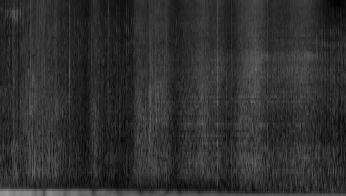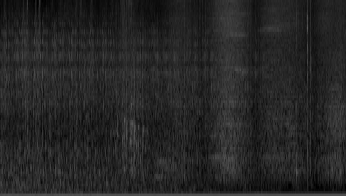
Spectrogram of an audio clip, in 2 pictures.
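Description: Electroacoustic music: a deep low hum fades away over the first few seconds beneath noisy textures that swell and fade several times.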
